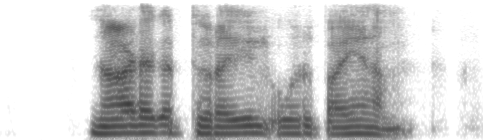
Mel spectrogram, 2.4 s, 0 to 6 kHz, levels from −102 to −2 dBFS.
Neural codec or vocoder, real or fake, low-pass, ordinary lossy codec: codec, 44.1 kHz, 2.6 kbps, DAC; fake; 5.4 kHz; none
